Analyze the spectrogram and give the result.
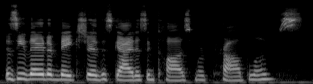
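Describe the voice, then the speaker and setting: A woman's voice: medium pitch, steady tone, normal speed. A woman gamer giving casual playthrough commentary and reading some dialogue aloud. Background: faint game music.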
